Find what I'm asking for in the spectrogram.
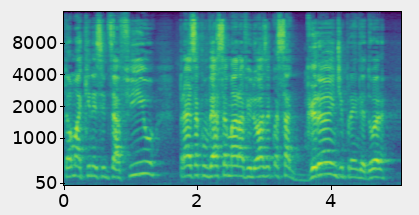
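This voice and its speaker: A Brazilian man with a high voice hosts a casual live online chat over a video call at a normal pace. He is effusive and informal, and he often repeats his phrases.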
